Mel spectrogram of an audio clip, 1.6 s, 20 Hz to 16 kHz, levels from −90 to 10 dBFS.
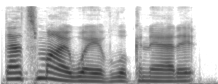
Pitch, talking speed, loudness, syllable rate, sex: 195 Hz, 255 wpm, -17 LUFS, 5.4 syllables/s, female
